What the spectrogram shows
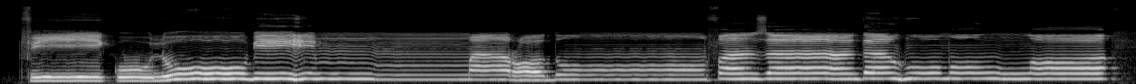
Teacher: tanwin bertemu dengan Fa cara bacanya samar didengungkan karena bacaan Ikhfa Hakiki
